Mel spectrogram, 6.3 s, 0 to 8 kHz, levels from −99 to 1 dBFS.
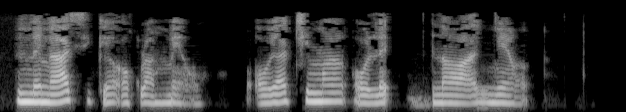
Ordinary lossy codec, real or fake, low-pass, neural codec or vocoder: MP3, 24 kbps; fake; 7.2 kHz; codec, 16 kHz, 4 kbps, FunCodec, trained on LibriTTS, 50 frames a second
